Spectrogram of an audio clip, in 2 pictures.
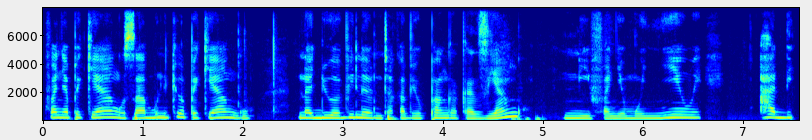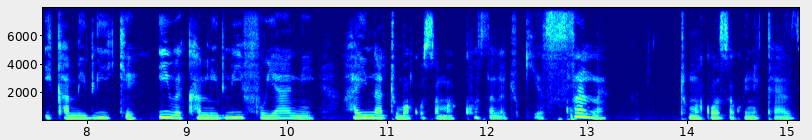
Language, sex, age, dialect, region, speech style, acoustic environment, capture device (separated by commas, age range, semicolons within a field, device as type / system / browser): Swahili, female, 25-34, Kenya - Nairobi Sheng-influenced, Kenya, relaxed, music, mobile / Linux / Chrome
